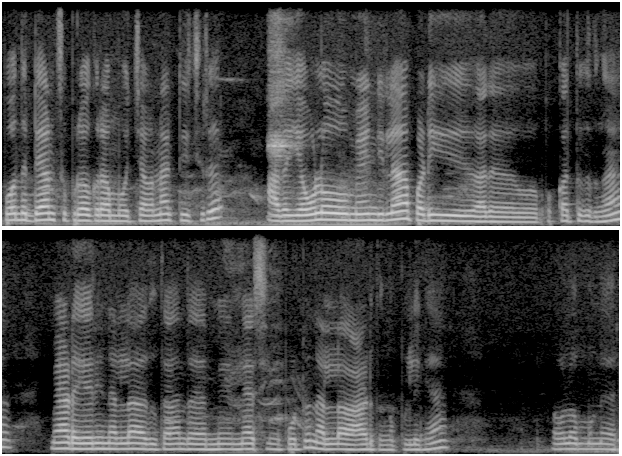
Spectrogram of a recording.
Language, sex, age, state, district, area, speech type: Tamil, female, 60+, Tamil Nadu, Tiruvannamalai, rural, spontaneous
